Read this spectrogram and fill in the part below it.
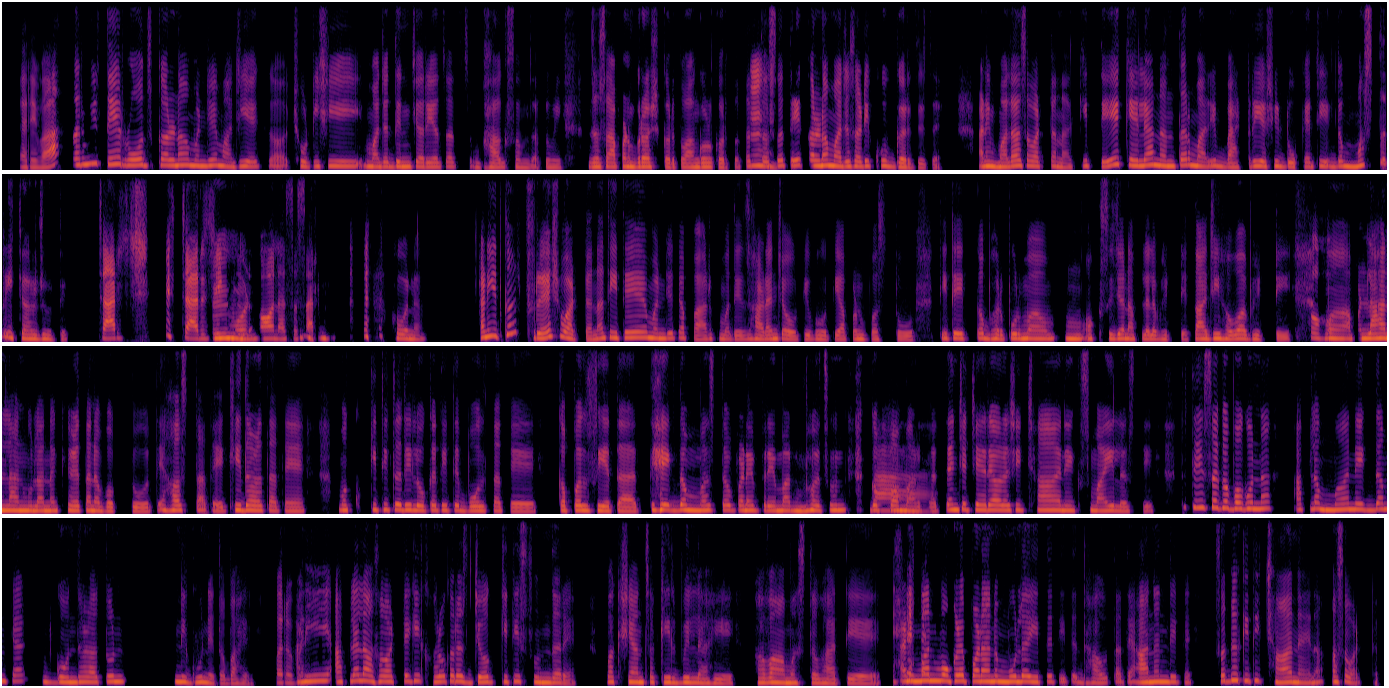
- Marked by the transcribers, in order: laughing while speaking: "चार्ज, चार्जिंग मोड ऑन, असं सारखं"; in English: "चार्ज"; chuckle; laugh; in English: "कपल्स"; laughing while speaking: "एकदम, मस्तपणे प्रेमात बसून गप्पा … एक स्माईल असते"; drawn out: "हां"; laugh
- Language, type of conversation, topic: Marathi, podcast, तुम्हाला सगळं जड वाटत असताना तुम्ही स्वतःला प्रेरित कसं ठेवता?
